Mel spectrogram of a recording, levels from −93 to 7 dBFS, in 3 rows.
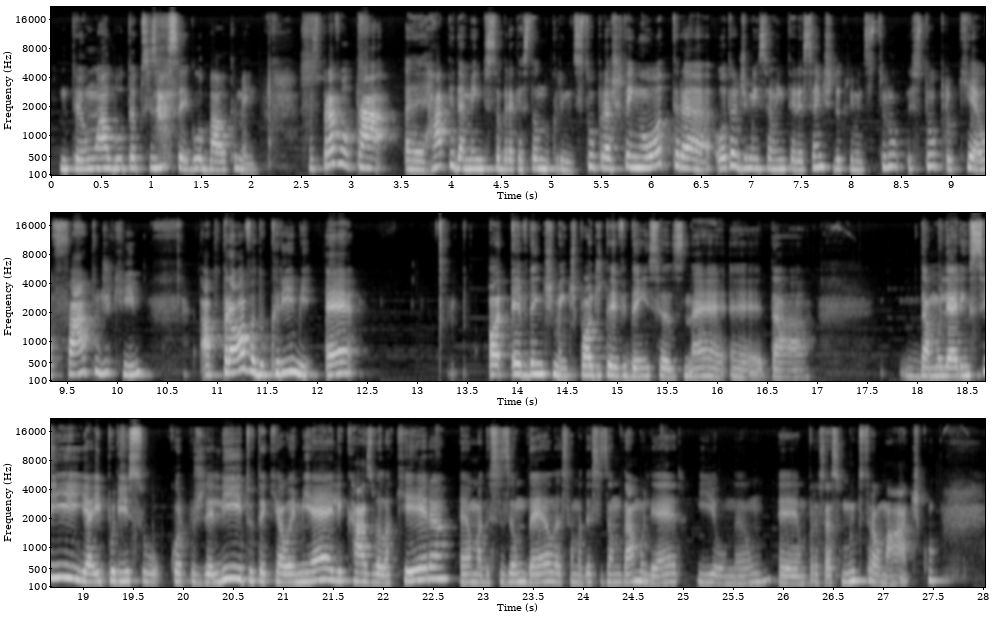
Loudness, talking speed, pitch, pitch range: -22 LUFS, 180 wpm, 220 Hz, 195-245 Hz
